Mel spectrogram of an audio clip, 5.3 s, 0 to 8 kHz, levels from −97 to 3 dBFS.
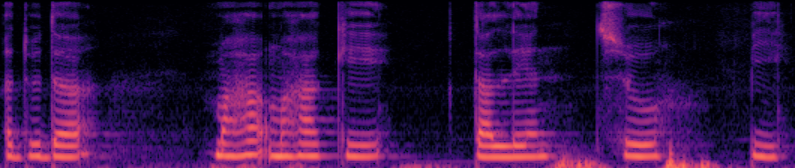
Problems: background sounds at intervals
